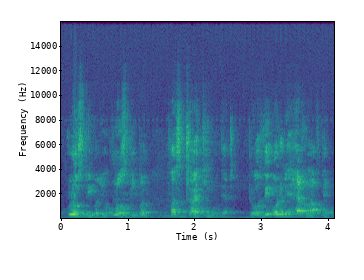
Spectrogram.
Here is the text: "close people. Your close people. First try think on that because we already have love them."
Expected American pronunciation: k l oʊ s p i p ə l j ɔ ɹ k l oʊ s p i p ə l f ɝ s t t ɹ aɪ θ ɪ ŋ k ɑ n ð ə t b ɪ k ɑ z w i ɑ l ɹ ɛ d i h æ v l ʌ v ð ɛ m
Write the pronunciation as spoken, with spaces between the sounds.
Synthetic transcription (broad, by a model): k l oʊ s p i p ə l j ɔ k l oʊ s p i p ə l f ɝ s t t ɹ aɪ t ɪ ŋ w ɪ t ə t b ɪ k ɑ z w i ɑ l ɹ ɛ d i h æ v l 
